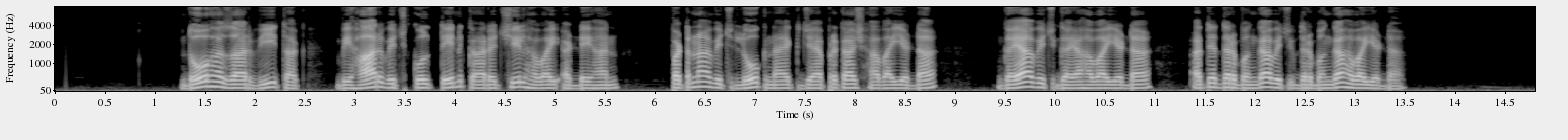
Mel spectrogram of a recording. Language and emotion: Punjabi, neutral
